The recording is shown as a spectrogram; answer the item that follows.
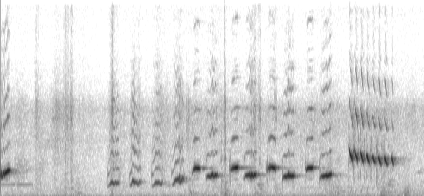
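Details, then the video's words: Greater green leafbird song used to provoke other leafbirds into singing: a series of clear whistled notes stepping from lower to higher, repeated about every quarter second, ending in a fast buzzy trill. "PANCINGAN INI BIKIN CUCAK IJO LAIN TERPANCING EMOSI DAN GACOR"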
